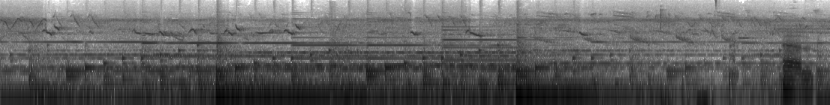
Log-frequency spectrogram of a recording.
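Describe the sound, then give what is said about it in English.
Birds chirp steadily in a large, green forest, with many quick overlapping calls from several directions over a soft, low background rumble, as a light wind blows through. “Hear birds chirping.”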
